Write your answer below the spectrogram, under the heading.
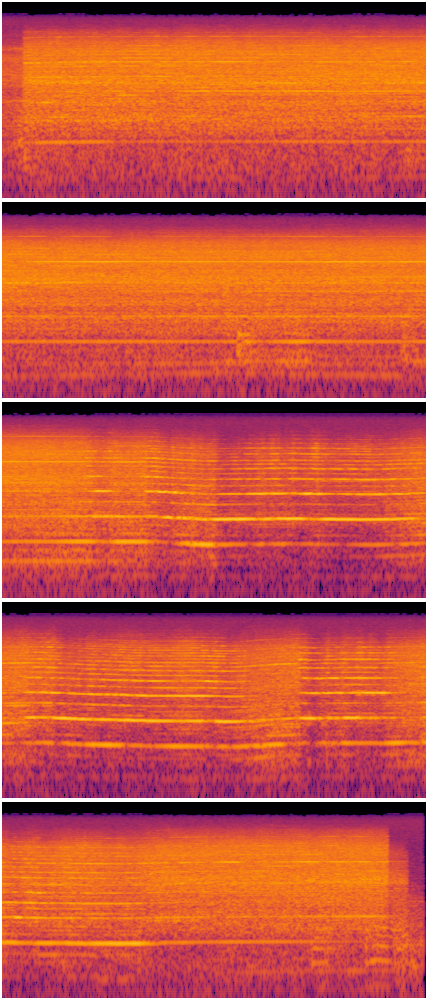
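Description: Handheld electric router running with a loud, steady whine as it trims the edges of a wooden canoe's rails. About halfway through its pitch dips and wavers for several seconds, then steadies again.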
